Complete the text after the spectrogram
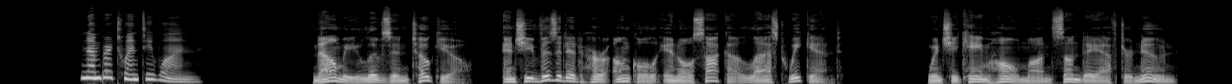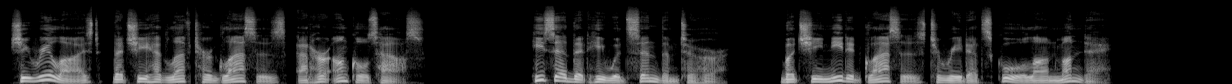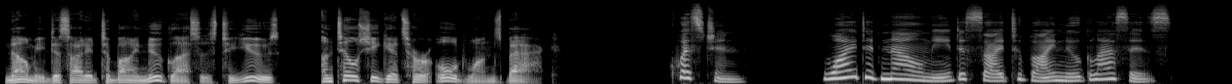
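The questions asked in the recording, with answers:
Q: Why did Naomi decide to buy new glasses?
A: She left her glasses at her uncle's house and needed glasses to read at school on Monday.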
